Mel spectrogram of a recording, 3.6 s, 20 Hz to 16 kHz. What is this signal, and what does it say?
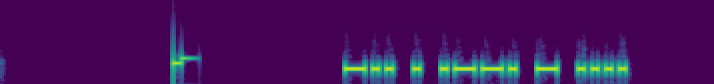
Morse code, heard as a keyed tone, about 36 wpm, 700 Hz. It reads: DEPTH
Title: Sentences from Top 1200 Words - New Word Drill - 35wpm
